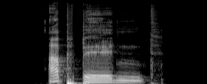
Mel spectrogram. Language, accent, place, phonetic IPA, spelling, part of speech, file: German, Germany, Berlin, [ˈapˌbɪldn̩t], abbildend, verb, De-abbildend.ogg
- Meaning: present participle of abbilden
